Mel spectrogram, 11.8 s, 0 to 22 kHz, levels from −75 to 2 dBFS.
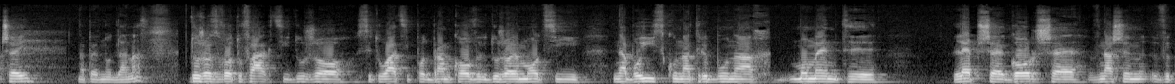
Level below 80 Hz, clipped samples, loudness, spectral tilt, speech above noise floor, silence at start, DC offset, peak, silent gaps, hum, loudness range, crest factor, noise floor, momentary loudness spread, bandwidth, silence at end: -52 dBFS; under 0.1%; -13 LUFS; -5 dB/octave; 33 dB; 0 s; under 0.1%; 0 dBFS; none; none; 2 LU; 14 dB; -45 dBFS; 11 LU; 18 kHz; 0 s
